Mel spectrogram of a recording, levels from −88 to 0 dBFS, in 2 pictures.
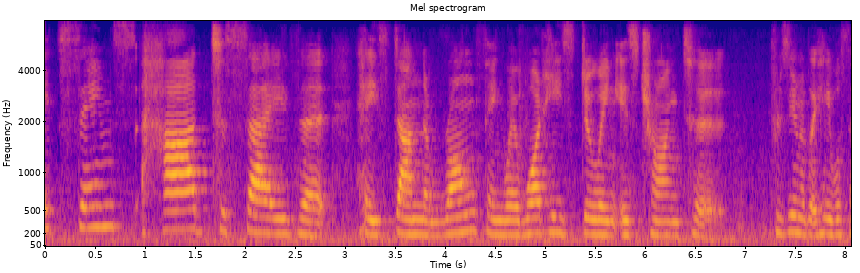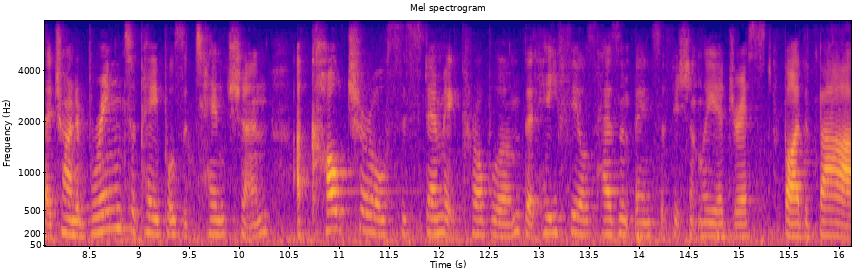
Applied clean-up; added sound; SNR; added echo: none; none; none; none.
